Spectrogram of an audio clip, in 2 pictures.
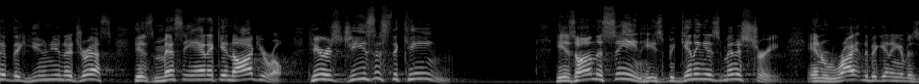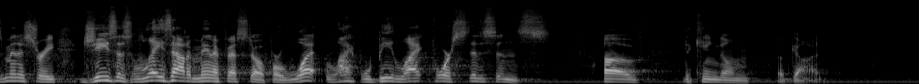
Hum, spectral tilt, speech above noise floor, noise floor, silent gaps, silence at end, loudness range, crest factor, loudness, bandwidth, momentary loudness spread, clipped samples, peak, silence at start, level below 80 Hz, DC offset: none; -4.5 dB/octave; 34 dB; -64 dBFS; none; 1 s; 7 LU; 20 dB; -30 LUFS; 20 kHz; 15 LU; under 0.1%; -10 dBFS; 0 s; -80 dBFS; under 0.1%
